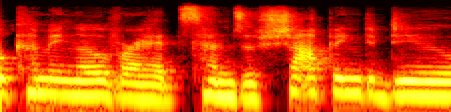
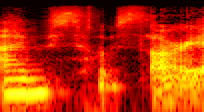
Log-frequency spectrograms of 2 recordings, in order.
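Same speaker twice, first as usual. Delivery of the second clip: put-on sobbing, much quieter; 2 semitones higher, 6 dB quieter than usual. Recounting apologizing while in a woman's arms, retelling a sobbing apology. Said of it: "I am sobbing in her arms".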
